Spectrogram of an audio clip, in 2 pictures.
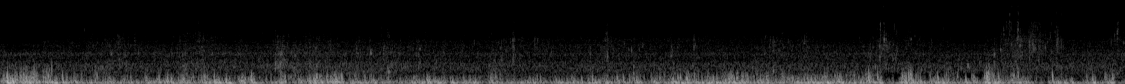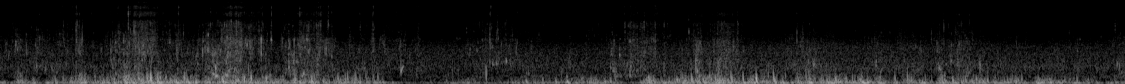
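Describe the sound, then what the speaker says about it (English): Wind gusting steadily at a campsite in Garner State Park, with broad rumbling buffeting that rises and falls, close and fairly loud, with no voices. "It's a little windy. It's picked up a little bit,"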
